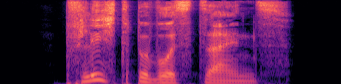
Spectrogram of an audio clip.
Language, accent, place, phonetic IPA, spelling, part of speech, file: German, Germany, Berlin, [ˈp͡flɪçtbəˌvʊstzaɪ̯ns], Pflichtbewusstseins, noun, De-Pflichtbewusstseins.ogg
- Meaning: genitive of Pflichtbewusstsein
